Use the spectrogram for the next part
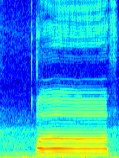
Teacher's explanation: قاف جو ہے وہ ہم گلے سے اس کے حلق سے آواز آئے گی اس کی، اور اس کا جو ہے وہ قاف لمبا بھی اس کو کھینچیں گے مدہ کی وجہ سے.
